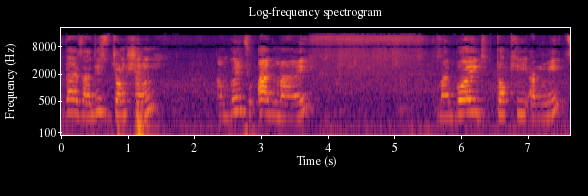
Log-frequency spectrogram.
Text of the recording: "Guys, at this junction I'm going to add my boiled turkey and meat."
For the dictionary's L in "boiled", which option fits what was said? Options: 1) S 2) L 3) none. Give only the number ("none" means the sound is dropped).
3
